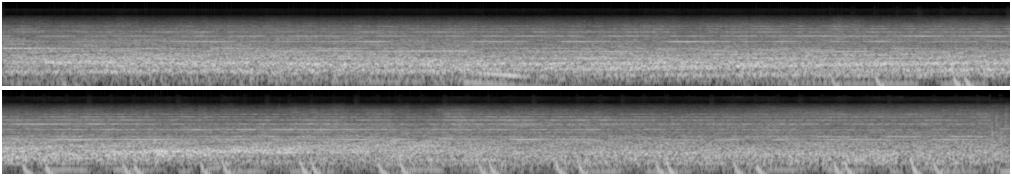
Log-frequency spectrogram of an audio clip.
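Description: Jet airliner whine on the airport apron: a steady rush of engine noise with several high, held tones over it, and irregular low thumps underneath.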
